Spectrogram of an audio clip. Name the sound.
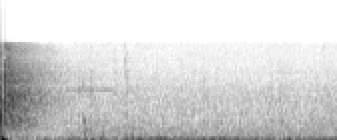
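hands clapping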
